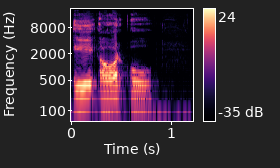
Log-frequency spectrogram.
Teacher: जिन स्वरों का उच्चारण करते समय जिह्वा समृत स्वर से कम ऊंचाई पर उठती है उसे हम कहते हैं अर्ध समृत। इसमें 2 आते हैं, ए और ओ।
